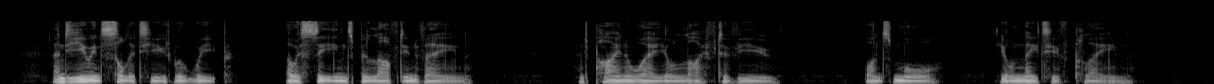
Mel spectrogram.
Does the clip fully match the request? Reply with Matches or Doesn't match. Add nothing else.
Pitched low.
Matches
